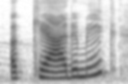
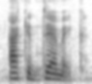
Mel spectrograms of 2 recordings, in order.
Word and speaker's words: academic: A lot of us pronounce this word as academic, so we stress on the second syllable. But actually, it is academic and not academic. So, academic, there is a stress on the third syllable.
